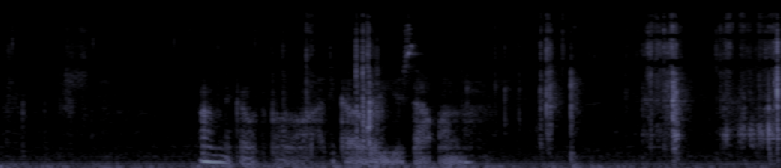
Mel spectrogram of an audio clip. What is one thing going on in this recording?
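A paper card rustles as hands lay it on a notebook page.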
